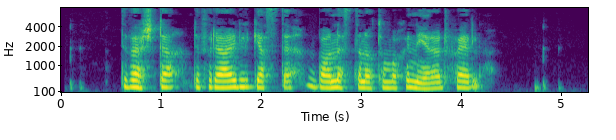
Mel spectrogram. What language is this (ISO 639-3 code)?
swe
